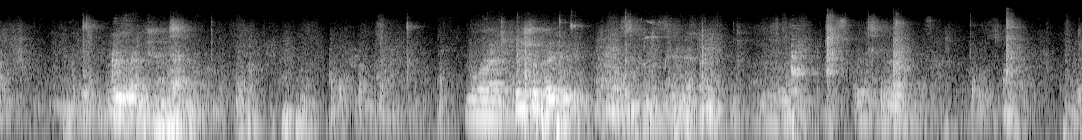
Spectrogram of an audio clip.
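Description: A man speaks quietly near a microphone.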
